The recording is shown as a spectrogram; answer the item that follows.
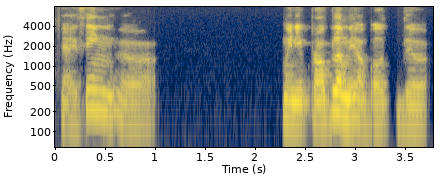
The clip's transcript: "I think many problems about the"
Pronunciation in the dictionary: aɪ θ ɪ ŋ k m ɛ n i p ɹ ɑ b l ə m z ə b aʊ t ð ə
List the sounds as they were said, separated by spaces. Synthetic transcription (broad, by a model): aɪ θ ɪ ŋ k m ɛ n i p ɹ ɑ b l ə m ə b aʊ t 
